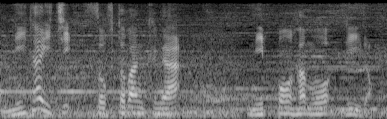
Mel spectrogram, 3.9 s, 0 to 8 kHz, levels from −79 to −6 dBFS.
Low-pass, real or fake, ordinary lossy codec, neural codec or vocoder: 7.2 kHz; real; none; none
